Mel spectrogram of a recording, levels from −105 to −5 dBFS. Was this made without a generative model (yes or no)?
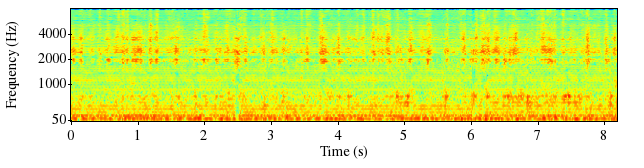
no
